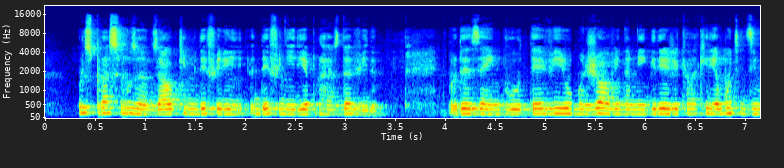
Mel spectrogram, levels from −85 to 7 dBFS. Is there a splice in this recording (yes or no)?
yes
